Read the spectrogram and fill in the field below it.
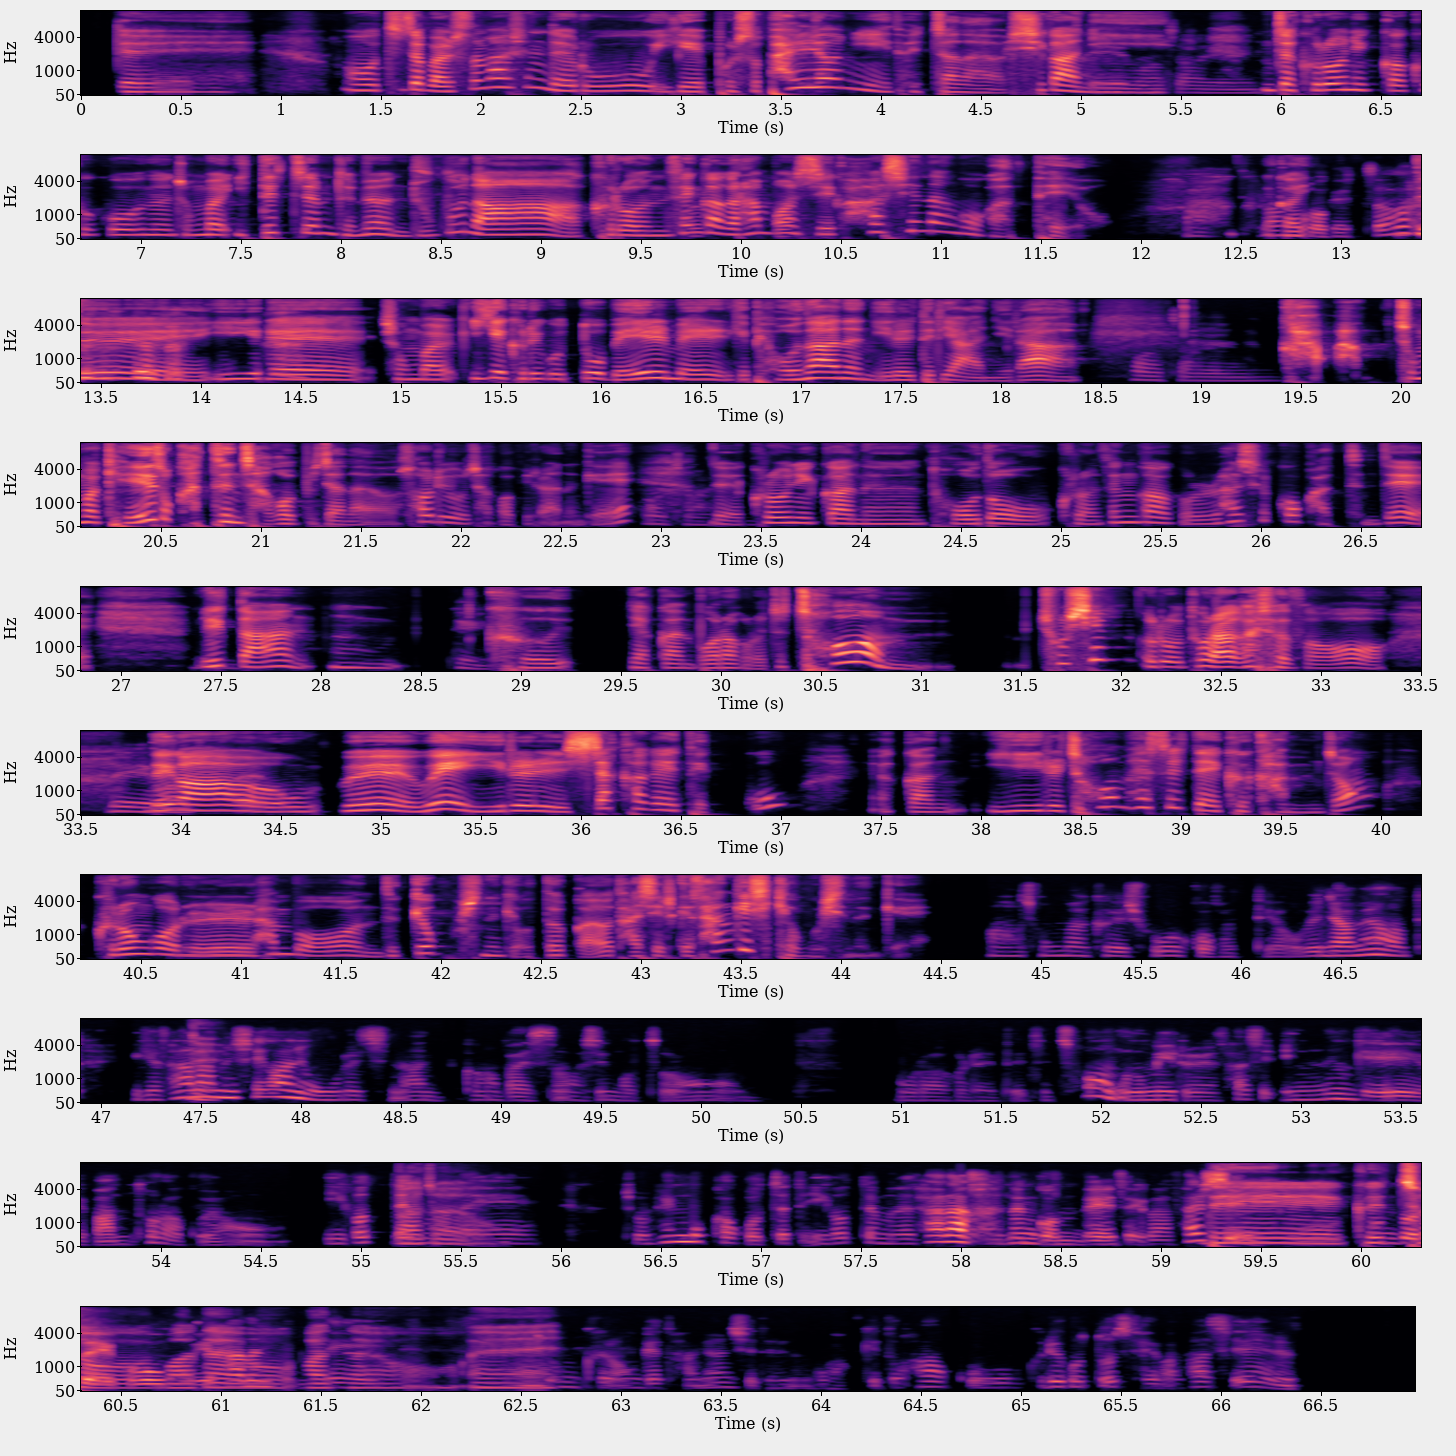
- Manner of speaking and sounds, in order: laugh; laughing while speaking: "돌아가셔서"; laughing while speaking: "살아가는"
- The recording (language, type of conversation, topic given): Korean, advice, 반복적인 업무 때문에 동기가 떨어질 때, 어떻게 일에서 의미를 찾을 수 있을까요?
